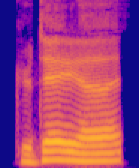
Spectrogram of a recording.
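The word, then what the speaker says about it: Gudea: Is it King Guda or Gada? I'm probably saying it butchering the pronunciation. Yes. So Gaudea is certainly the most famous of the kings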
